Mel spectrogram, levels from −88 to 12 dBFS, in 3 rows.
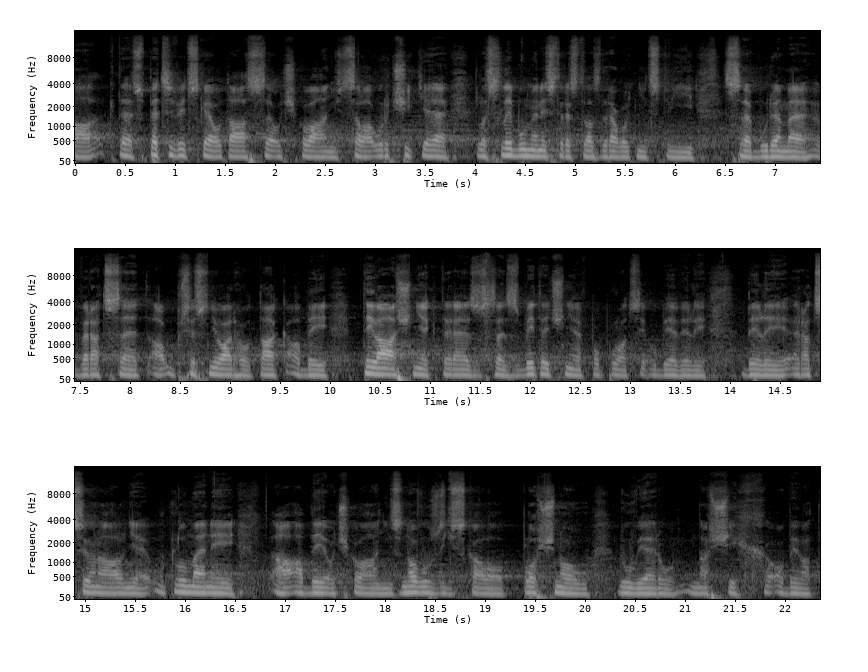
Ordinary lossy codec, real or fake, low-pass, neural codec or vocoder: AAC, 48 kbps; real; 14.4 kHz; none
